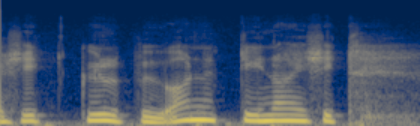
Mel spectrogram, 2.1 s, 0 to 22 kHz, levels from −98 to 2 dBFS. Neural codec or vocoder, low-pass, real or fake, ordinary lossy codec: none; 14.4 kHz; real; none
